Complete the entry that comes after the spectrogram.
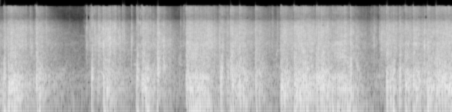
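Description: Fireworks going off in quick succession: rapid, sharp bangs and crackling that come in dense clusters with short lulls between them, loud and close.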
